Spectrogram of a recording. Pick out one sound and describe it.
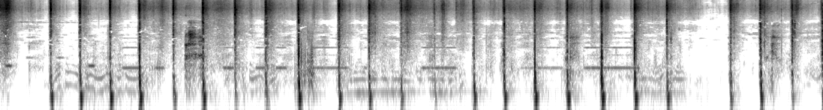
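A hatchet chops repeatedly into grassy soil with sharp thuds.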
